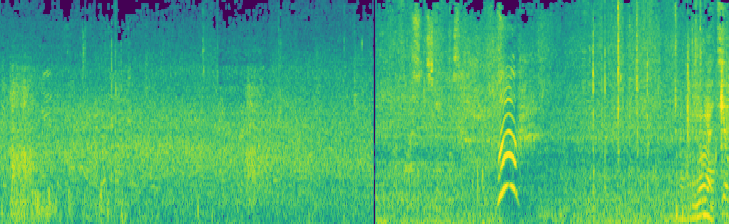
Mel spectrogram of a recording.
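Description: Steady outdoor background noise for about the first five and a half seconds, then a sudden switch to the louder, steady noise inside a car's cabin. Near the middle of the cabin noise there is one short hummed voice sound that rises and falls in pitch.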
